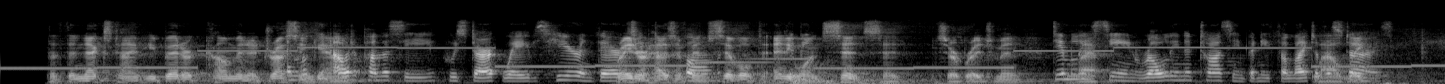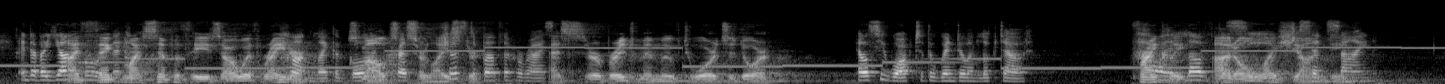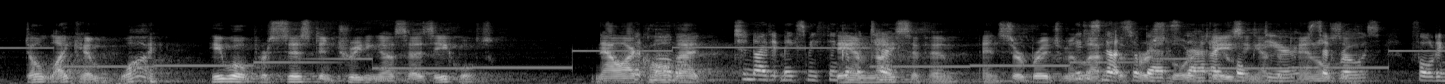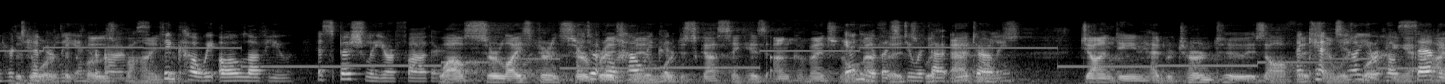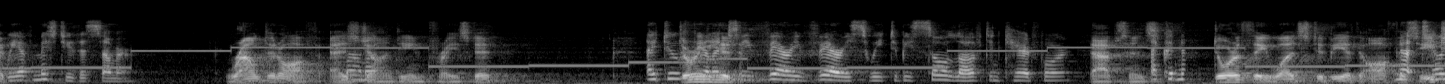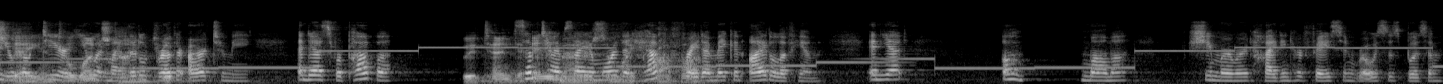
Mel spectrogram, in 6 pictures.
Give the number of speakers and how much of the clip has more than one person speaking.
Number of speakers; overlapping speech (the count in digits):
2, about 37%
